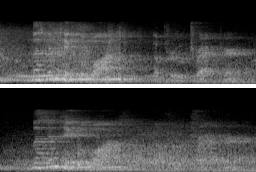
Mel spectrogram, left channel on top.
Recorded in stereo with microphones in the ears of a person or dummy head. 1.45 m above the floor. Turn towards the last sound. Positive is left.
turn(degrees=25)  # may be behind; listen again after turning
